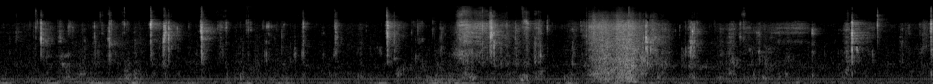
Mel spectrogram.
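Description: Close-up eating sounds: biting into and chewing a rolled pancake wrap, with many short wet mouth clicks and smacks. Two longer rustling noises come about halfway through.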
